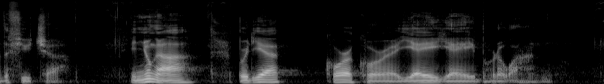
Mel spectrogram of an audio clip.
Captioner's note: speaks foreign language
